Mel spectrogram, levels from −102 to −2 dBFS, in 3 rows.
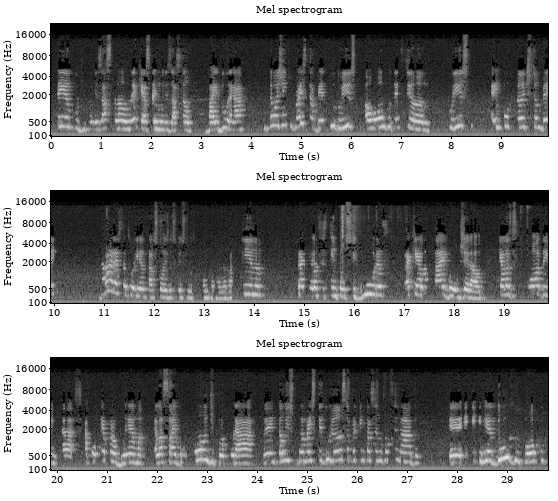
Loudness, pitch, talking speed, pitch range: -26 LUFS, 285 Hz, 150 wpm, 245-325 Hz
